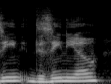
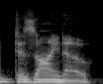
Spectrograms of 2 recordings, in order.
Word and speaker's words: designo: it's it's you would think it would be pronounced dis diso but it's actually designo it's when I ask yes it feels like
